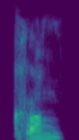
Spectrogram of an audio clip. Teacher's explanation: Like in krank, where the ng is velarized, the n is pronounced as a velar sound because it is followed by a velar sound. So we have a regressive assimilation of the place of articulation.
